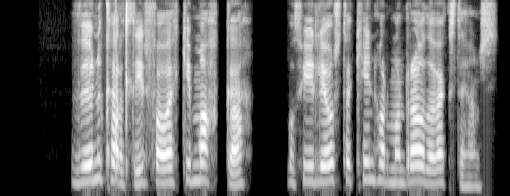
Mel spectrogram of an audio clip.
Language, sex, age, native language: Icelandic, female, 30-39, Icelandic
